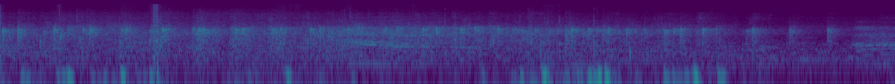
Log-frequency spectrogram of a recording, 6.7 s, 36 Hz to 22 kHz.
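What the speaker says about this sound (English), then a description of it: "So let's give these guys a round of applause," Audience members at a 4-H/FFA sheep and little lambs show applaud in a steady, moderately distant round of clapping, with faint voices mixed in.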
